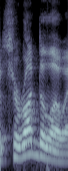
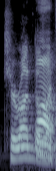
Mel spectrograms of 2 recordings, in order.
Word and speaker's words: Cherundolo: Oh, Cherundolo. Cherundolo. – Oh, Cherundolo. Yeah.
